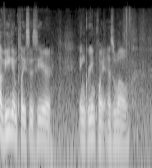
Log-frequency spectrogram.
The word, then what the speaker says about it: Greenpoint: vegan places here in greenpoint as well janice says i should pronounce that those t t's green point there we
